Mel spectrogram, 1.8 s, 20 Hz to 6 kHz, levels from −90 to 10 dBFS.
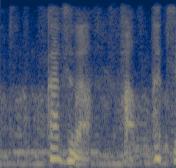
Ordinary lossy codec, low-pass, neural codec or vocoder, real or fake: Opus, 32 kbps; 5.4 kHz; codec, 16 kHz, 2 kbps, FreqCodec, smaller model; fake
